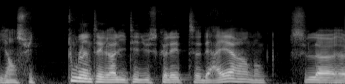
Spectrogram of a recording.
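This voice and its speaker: Fairly low male voice, intonation fairly even. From southern France, Hérault. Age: 20s. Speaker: amateur fossil excavator. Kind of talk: documentary interview. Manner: hesitant, many fillers.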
